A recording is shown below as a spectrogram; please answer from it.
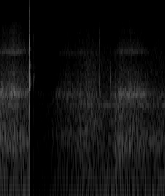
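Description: Breaths close to the microphone, heard twice, near the start and near the end. A sharp click about half a second in is followed by a brief drop in sound.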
